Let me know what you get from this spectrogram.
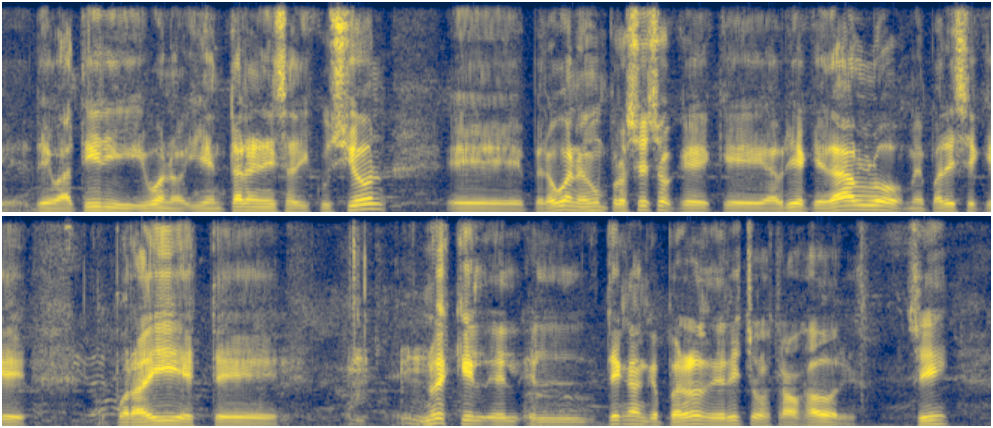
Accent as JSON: {"language": "Spanish", "country": "Argentina", "said": "Yo quiero pensar como argentino de que esto se vaya dando"}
